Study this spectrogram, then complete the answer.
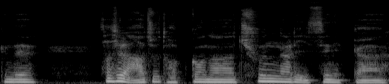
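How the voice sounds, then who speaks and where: On a very clean recording with a silent background, a man's voice has a dark, mellow tone. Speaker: storyteller. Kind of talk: casual chat to listener. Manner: soft-spoken.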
